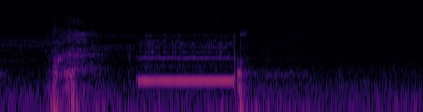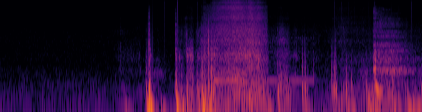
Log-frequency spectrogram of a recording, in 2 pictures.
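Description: A telephone rings with an incoming call: a steady electronic tone lasting about a second, then louder clattering, rustling handling noise, all fairly quiet and close.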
